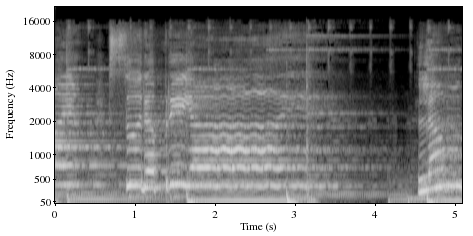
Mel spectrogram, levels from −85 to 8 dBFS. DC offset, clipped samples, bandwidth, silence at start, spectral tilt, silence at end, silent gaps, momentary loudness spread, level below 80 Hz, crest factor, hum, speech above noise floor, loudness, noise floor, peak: under 0.1%; under 0.1%; 17 kHz; 0 s; -4 dB/octave; 0 s; none; 19 LU; -22 dBFS; 12 dB; none; 23 dB; -11 LUFS; -32 dBFS; 0 dBFS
